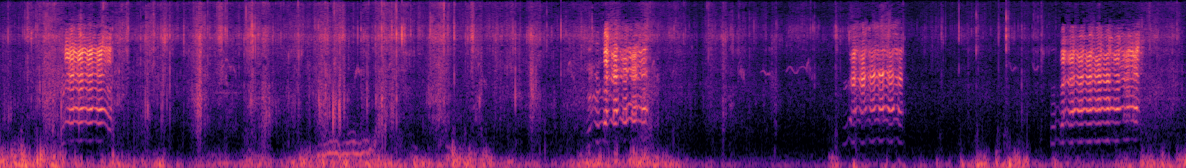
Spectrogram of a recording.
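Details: French Alpine goats kept in Guercif, bleating four times at uneven intervals, each call a harsh, quavering, nasal cry lasting under a second, with low rumbling wind noise and a brief human voice between calls.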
